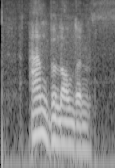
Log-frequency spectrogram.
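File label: "aanbelanden", Dutch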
